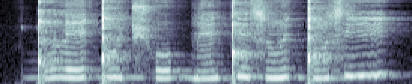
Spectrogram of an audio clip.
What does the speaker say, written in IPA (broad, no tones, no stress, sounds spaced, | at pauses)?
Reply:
ɡ͡ǃ u l e ɡ͡ǃ õ t͡ʃʰ o ɡ͡b ẽ ǃ ĩ s ũ ɪ̯ ǃ õ s ĩ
